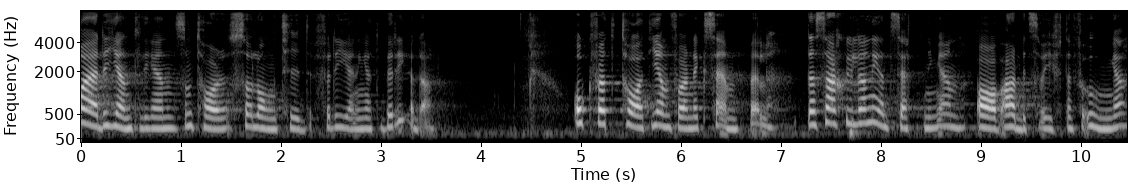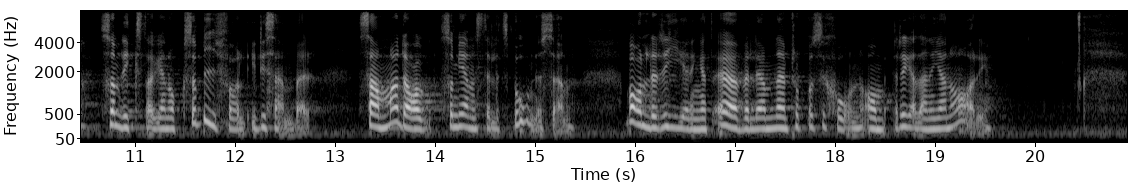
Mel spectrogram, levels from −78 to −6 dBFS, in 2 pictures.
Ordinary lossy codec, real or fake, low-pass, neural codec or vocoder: none; real; none; none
